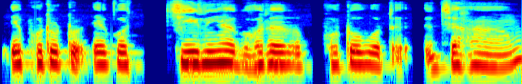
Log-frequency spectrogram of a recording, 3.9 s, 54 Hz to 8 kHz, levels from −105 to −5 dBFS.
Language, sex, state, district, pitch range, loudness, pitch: Bengali, male, West Bengal, Jhargram, 170-190 Hz, -16 LUFS, 175 Hz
